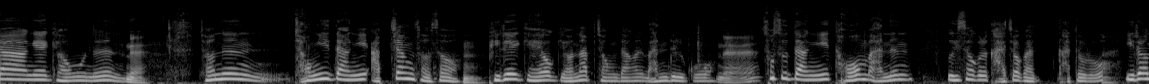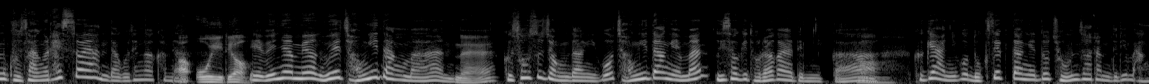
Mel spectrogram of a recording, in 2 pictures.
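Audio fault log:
4.64, 7.72, 11.01 and 13.21 s, compressed frames skipped: at each point the speech jumps forward, losing roughly 100 ms, 50 ms, 300 ms and 150 ms of audio. The jumps come in steps consistent with a codec frame of about 26 ms, so whole frames are dropping out.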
